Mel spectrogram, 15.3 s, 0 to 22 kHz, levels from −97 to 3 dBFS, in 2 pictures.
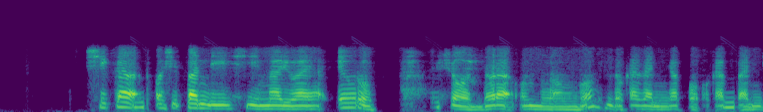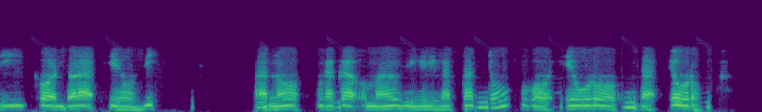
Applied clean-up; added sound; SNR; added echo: neural mask model Resemble Enhance denoiser.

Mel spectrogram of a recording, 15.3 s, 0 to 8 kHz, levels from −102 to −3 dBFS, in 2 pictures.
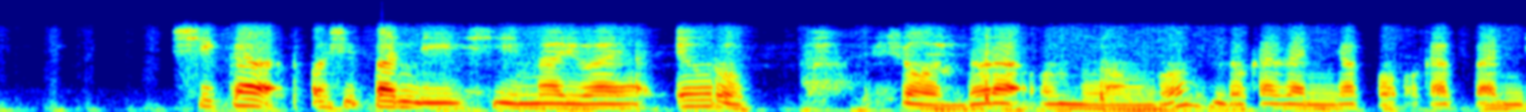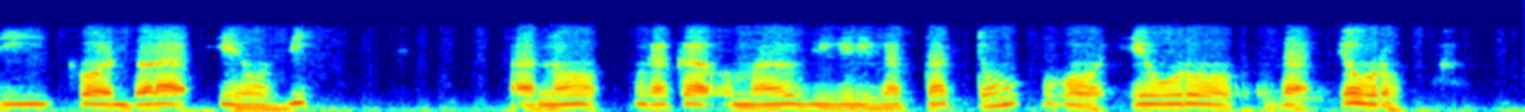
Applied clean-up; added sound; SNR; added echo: none; none; none; none.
